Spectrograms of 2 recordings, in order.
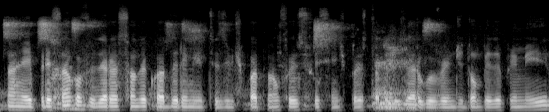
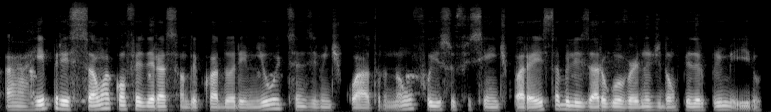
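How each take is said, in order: First: It is read fast. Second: It is read slowly.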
